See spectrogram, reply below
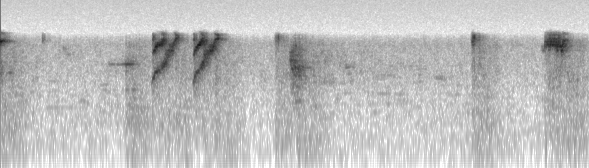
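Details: Canary giving sparse song phrases: paired steeply rising whistled sweeps, a downward slurred note, then scattered short high chirps separated by quiet gaps.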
